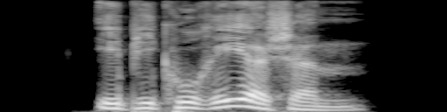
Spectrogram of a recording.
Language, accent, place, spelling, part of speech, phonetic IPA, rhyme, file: German, Germany, Berlin, epikureischem, adjective, [epikuˈʁeːɪʃm̩], -eːɪʃm̩, De-epikureischem.ogg
- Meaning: strong dative masculine/neuter singular of epikureisch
